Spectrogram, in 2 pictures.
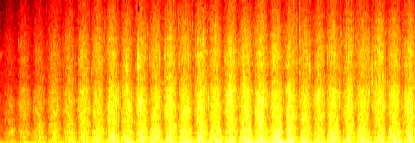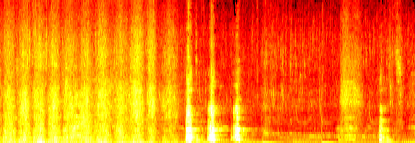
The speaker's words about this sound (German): Wenn ihr dieses Geräusch vermeiden wollt, das ist jetzt Schrubben der Schablone, dann stellt euch irgendwie eine Schüssel mit Wasser oder einen Teller mit Wasser hin, wo ihr die gleich reinschmeißt.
